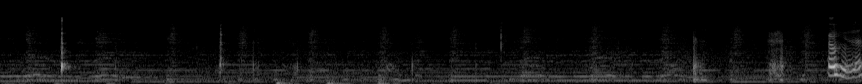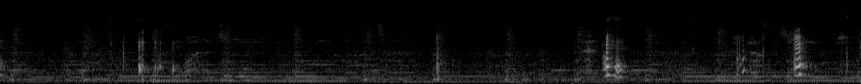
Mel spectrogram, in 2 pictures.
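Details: Hiccups: brief abrupt hiccup sounds recurring every few seconds, heard over background music and some babbling.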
